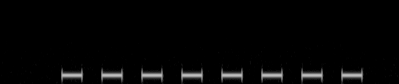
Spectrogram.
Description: Telephone call progress tone (single-tone plan, as in most of Europe), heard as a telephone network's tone, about 420 Hz, 0.2 s on and 0.2 s off. Congestion tone.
